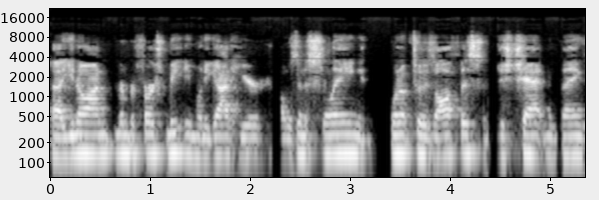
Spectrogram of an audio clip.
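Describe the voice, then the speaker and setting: A very fast, somewhat breathy male voice at medium pitch, monotone and flat, with an American accent. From western Oklahoma (Custer County). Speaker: college football player. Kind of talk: casual interview. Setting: video call.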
